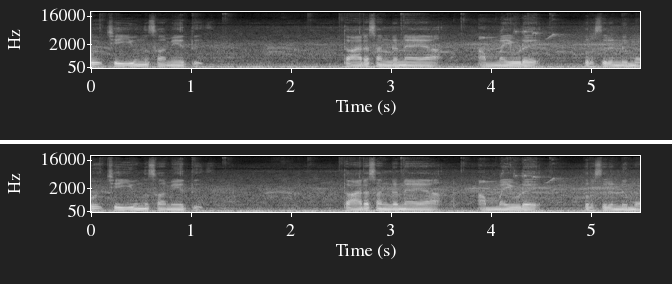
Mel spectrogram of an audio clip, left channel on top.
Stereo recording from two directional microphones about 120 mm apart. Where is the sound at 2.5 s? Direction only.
15° right (ahead or behind).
